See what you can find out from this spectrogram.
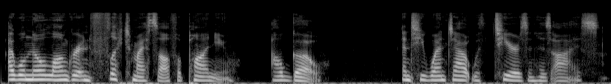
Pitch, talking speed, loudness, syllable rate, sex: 190 Hz, 185 wpm, -20 LUFS, 4.7 syllables/s, female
